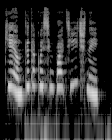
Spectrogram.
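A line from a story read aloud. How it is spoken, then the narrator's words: Affected chirping child's voice. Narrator (Russian): Жеманным голоском прощебетала дочка за свою куклу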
